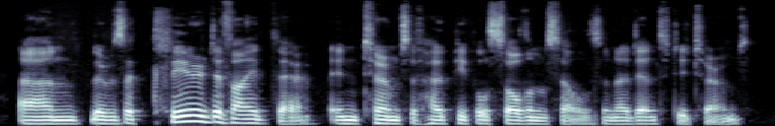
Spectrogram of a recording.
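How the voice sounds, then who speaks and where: A dark, mellow tone with a Scottish accent at a moderate pace, in a dry, close sound with no echo. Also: man. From Scotland. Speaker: international cultural relations consultant. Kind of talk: interview.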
